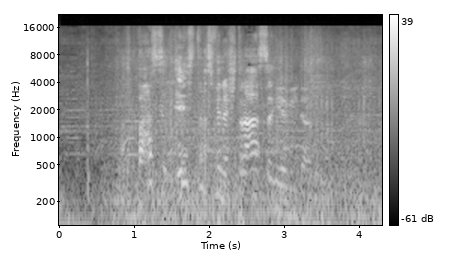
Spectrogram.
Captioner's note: laughing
